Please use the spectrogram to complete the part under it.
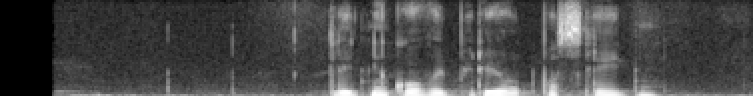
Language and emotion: Russian, neutral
